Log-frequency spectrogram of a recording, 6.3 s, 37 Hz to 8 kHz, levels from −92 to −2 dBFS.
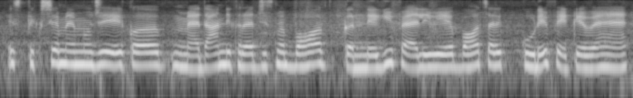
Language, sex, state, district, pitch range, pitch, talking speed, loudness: Hindi, female, Bihar, Kishanganj, 205-235 Hz, 225 Hz, 200 wpm, -17 LUFS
